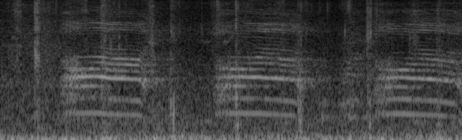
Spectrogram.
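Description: Three harsh, nasal crow caws ring out in a steady rhythm, loud, over a low rumble of outdoor background noise.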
